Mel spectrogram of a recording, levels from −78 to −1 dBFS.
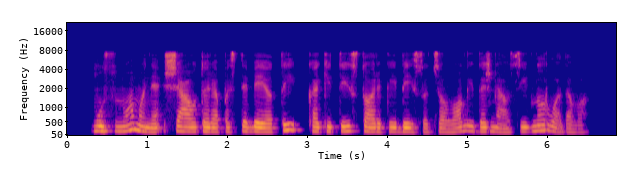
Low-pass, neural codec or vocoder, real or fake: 7.2 kHz; none; real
